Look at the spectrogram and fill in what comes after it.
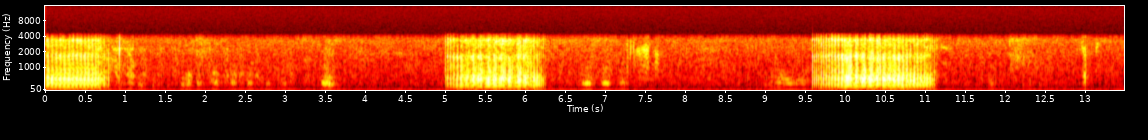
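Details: Overweight male napping, with excess fat said to constrict his nasal passages: three long, buzzing snores about every five seconds, roughly 13 breaths a minute, with soft snuffles between.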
